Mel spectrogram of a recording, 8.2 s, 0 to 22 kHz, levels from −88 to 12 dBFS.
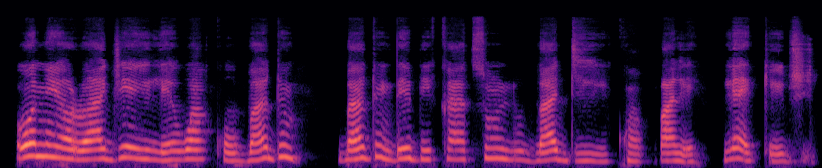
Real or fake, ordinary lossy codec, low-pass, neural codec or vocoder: fake; AAC, 64 kbps; 14.4 kHz; codec, 44.1 kHz, 2.6 kbps, DAC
